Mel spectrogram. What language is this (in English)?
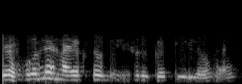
Hindi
